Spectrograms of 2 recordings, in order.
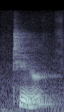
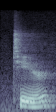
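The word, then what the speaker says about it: Tyr: So Tear, T-Y-R, and I'm assuming that I'm hopefully pronouncing that right.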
